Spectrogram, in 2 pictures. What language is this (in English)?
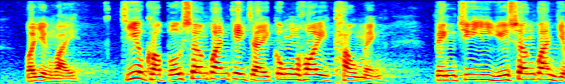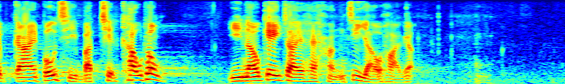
Cantonese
